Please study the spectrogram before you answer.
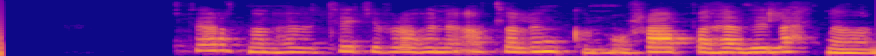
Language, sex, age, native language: Icelandic, female, 30-39, Icelandic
